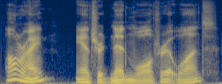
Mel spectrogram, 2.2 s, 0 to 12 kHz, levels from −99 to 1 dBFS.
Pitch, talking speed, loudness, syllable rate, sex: 105 Hz, 215 wpm, -19 LUFS, 6.1 syllables/s, male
